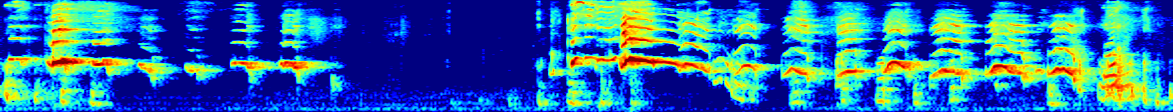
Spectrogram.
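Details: Seventeen-day-old blue Pit Bull puppies give high, drawn-out whines that slide downward, a short run of cries, a silent gap of about two seconds, then a longer stream of wavering, overlapping squeals.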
